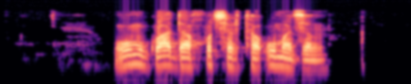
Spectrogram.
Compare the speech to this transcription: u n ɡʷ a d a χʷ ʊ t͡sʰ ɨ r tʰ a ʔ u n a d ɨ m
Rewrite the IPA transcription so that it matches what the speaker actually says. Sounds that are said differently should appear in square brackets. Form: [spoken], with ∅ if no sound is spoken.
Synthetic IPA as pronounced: u [m] ɡʷ a d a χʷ ʊ t͡sʰ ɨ r tʰ a ʔ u [m] a [d͡z] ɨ m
